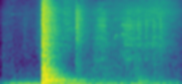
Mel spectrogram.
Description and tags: Hitting a desk and getting up from a chair
knock, Hitting-desk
